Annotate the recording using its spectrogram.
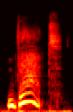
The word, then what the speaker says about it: that: 那个用英文说是 that， T H A T that。在这里呢，我们又看到了 TH 字母组合的发音，那么还是要提醒大家，舌尖呢一定要在上牙齿和下牙齿中间，试着来发一下 That That 非常非常好。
